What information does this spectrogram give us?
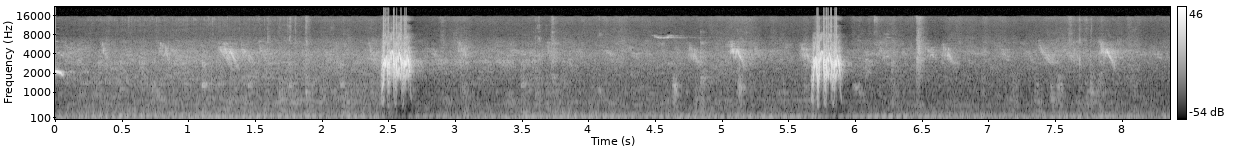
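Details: Calling female common myna: two brief, harsh, rasping bursts about three seconds apart, standing out over a steady low rumble of background noise.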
